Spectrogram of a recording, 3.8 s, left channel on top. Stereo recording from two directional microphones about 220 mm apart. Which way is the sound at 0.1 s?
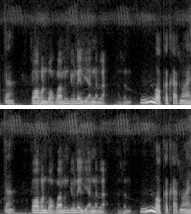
Centre (ahead or behind).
